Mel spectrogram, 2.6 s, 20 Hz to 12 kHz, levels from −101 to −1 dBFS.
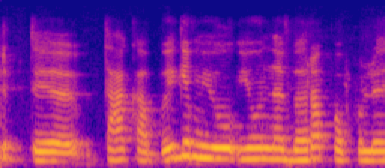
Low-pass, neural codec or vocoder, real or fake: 10.8 kHz; none; real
